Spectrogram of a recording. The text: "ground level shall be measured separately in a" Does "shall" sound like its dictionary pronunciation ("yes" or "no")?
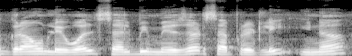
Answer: no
